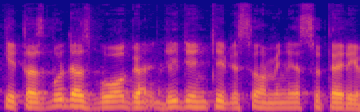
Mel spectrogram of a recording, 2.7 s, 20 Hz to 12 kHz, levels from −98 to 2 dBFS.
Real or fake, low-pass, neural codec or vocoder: fake; 10.8 kHz; codec, 24 kHz, 3 kbps, HILCodec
